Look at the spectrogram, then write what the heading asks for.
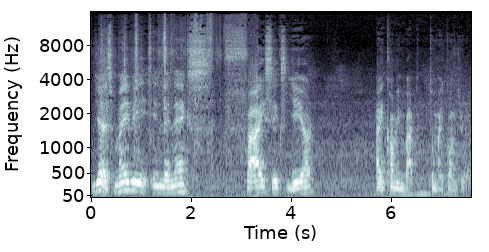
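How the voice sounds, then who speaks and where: Man answering in halting English. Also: mid-range voice, a little hiss or hum. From Dominican Republic. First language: Spanish. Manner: halting non-native English. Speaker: interviewee. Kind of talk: short interview answers.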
